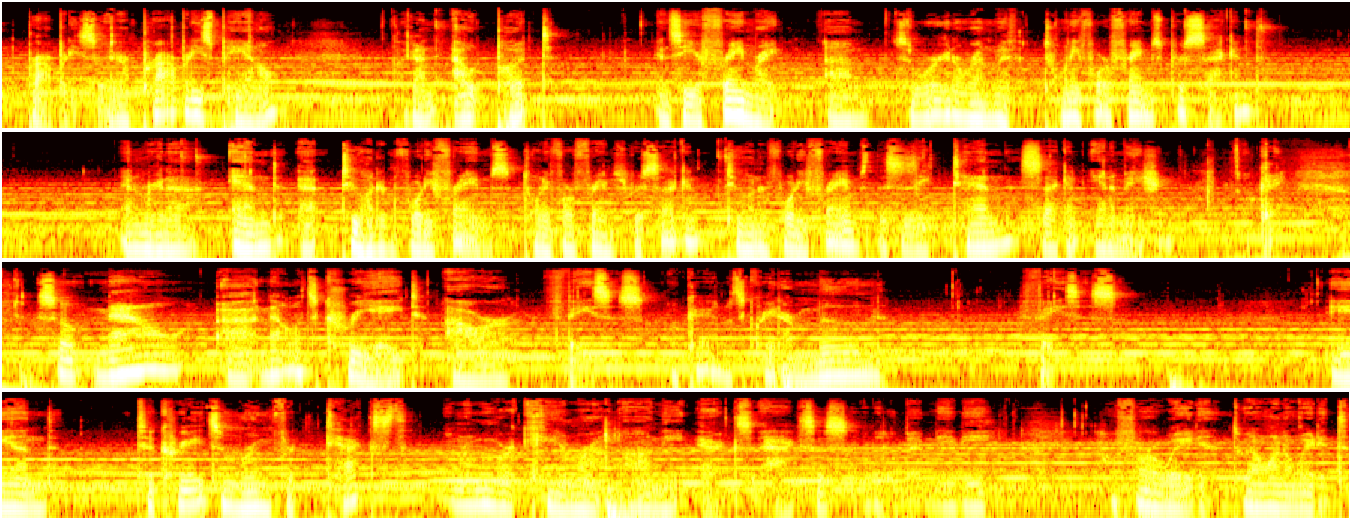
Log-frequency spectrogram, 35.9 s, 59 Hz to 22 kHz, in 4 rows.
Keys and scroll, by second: 29.7 g.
